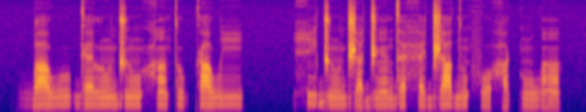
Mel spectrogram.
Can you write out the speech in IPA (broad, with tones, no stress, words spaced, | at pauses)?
ɡ͡ba˧ wu˦ɡɛ˧lũ˦ d͡ʒũ˦ hã˦tu˧ ka˦wi˦ | hi˦ d͡ʒũ˧d͡ʒa˨d͡ʒɛ̃˧dɛ˦ hɛ˧d͡ʒa˦dũ˦˨ fo˧ha˨kũ˧wã˨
